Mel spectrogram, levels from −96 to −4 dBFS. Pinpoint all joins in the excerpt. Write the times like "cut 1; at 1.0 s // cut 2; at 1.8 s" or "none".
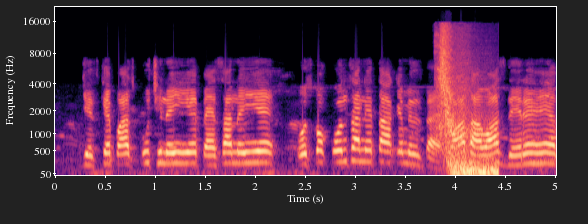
cut 1; at 4.0 s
